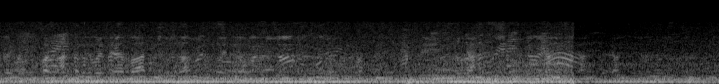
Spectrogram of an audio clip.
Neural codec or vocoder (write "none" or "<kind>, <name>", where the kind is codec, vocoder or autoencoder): none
